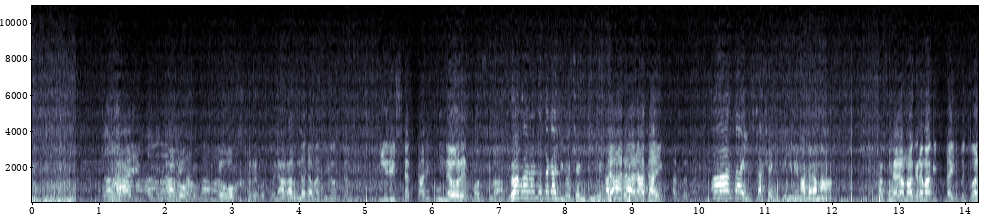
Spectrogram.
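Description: A man speaks with animation, heard close by.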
